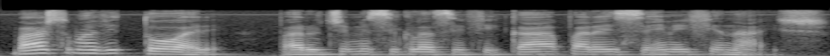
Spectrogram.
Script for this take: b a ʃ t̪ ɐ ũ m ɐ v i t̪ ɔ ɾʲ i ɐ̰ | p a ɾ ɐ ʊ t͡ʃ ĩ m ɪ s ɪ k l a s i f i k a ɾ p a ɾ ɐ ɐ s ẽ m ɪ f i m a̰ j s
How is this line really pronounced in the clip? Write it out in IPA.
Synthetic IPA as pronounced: b a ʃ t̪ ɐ ũ m ɐ v i t̪ ɔ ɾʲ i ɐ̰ | p a ɾ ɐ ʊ t͡ʃ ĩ m ɪ s ɪ k l a s i f i k a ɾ p a ɾ ɐ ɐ s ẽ m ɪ f i n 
